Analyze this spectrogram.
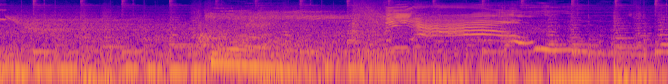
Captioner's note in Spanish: gritos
